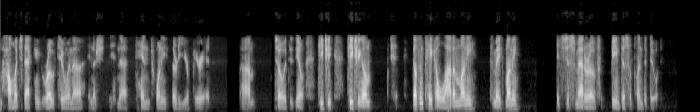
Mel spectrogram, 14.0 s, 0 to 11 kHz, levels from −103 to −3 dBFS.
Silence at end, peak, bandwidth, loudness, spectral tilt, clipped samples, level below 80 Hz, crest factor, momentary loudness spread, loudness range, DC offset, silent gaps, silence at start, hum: 0.9 s; -2 dBFS; 3.9 kHz; -27 LUFS; -6.5 dB/octave; under 0.1%; -76 dBFS; 26 dB; 16 LU; 8 LU; under 0.1%; 4.55-4.76 s, 10.73-11.10 s; 0 s; none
